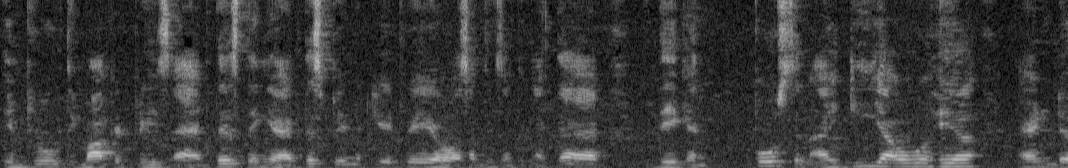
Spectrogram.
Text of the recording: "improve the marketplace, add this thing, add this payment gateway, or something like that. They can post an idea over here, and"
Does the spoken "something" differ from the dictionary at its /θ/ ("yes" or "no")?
yes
